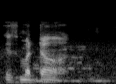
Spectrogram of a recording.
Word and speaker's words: Madon: A lot of people don't know how to pronounce it, but it's Arabic. It's Madon.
